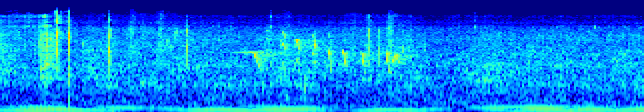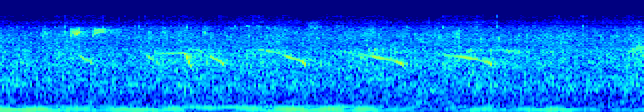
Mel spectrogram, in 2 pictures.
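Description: Birds calling with short, descending whistles, several in the second half, over a steady low hum that swells and fades, with a few clicks near the start.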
